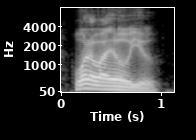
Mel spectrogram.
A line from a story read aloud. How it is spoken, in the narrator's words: demanded Tom harshly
